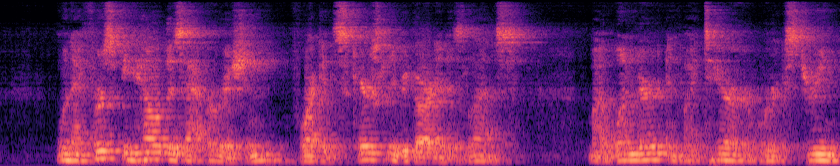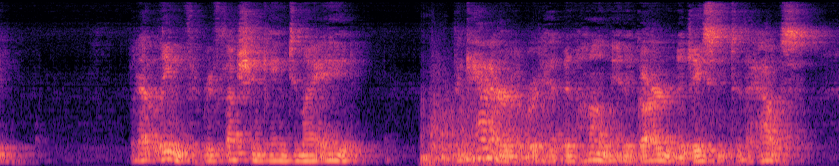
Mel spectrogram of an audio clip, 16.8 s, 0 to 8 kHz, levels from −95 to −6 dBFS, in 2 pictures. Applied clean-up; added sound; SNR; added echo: neural separator model SepFormer DNS4.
